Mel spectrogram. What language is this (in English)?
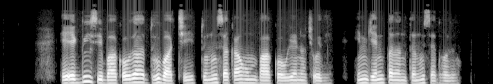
Torwali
